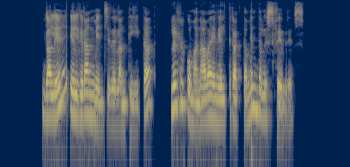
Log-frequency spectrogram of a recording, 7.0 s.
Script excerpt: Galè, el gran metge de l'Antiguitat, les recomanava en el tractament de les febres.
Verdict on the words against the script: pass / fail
pass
